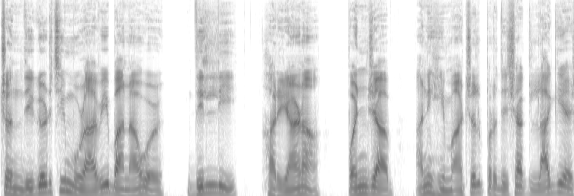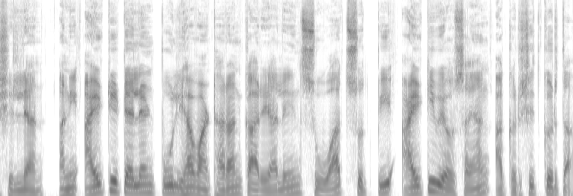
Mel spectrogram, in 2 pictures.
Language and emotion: Goan Konkani, neutral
